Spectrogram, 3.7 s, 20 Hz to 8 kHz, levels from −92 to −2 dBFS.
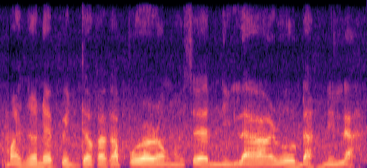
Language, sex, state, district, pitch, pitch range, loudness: Assamese, male, Assam, Sonitpur, 125 Hz, 120-130 Hz, -16 LUFS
